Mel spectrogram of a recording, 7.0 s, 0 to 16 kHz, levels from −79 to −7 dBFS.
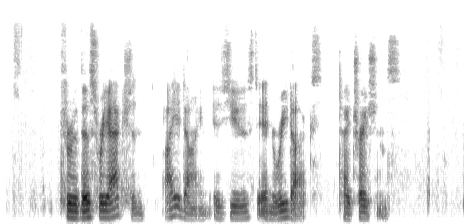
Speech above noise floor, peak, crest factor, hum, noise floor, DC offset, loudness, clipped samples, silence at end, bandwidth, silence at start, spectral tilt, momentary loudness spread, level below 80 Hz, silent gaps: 35 dB; -6 dBFS; 22 dB; none; -60 dBFS; under 0.1%; -25 LUFS; under 0.1%; 0.5 s; 11 kHz; 0.2 s; -5 dB/octave; 22 LU; -68 dBFS; none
